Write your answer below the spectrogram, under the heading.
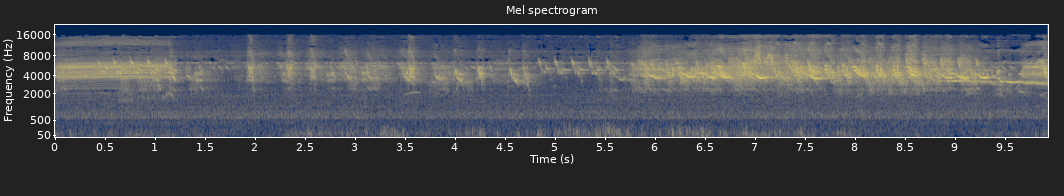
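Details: Baya weaver recorded in Phaltan, Satara, Maharashtra, India: rapid high chirps and squeaky chatter, clustered and repeated nearly three times a second, rising into a dense sizzling buzz in the second half, over faint low background rumble.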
